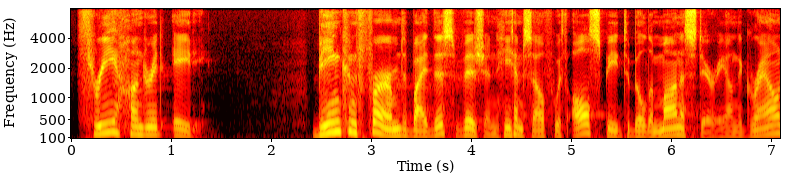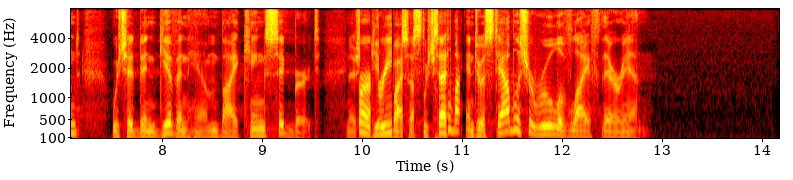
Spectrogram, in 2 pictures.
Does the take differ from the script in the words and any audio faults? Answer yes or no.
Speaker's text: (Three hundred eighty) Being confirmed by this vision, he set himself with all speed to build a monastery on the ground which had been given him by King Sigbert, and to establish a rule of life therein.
yes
